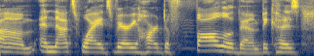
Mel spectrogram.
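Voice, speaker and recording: This is a plain, everyday voice. It belongs to a woman with a medium pitch. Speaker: education activist, longtime educator. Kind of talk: podcast interview.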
